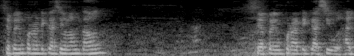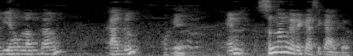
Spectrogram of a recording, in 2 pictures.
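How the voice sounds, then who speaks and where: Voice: medium pitch, animated, quick pace, pauses often, noisy background. A young adult speaker preaching at a church youth retreat. They act out little scenes and keep quizzing the audience. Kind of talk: lively youth sermon.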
